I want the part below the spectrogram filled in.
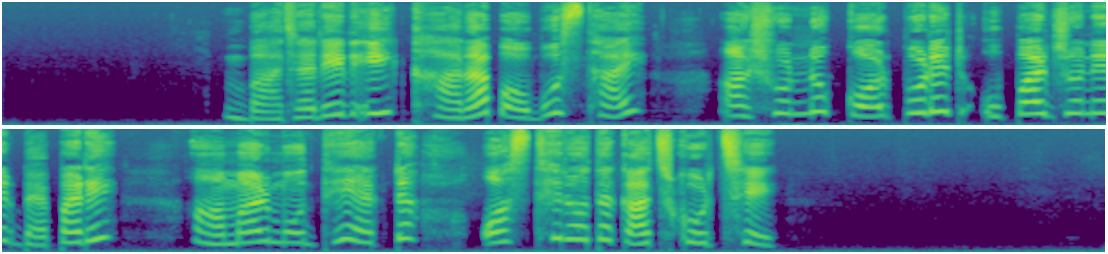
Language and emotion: Bengali, fearful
